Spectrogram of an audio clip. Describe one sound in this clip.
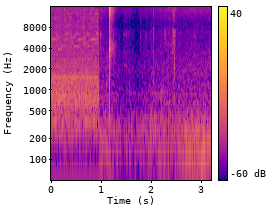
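Small plastic parts click and rattle as hands handle them.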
